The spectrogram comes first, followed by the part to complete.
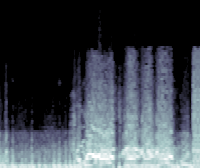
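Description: A police officer shouting a command in a loud, high-pitched voice for about a second, over a steady background noise.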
